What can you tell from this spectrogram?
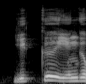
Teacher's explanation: நாவின் முதற் பகுதி, அன்னத்தின் அடிப்பகுதி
